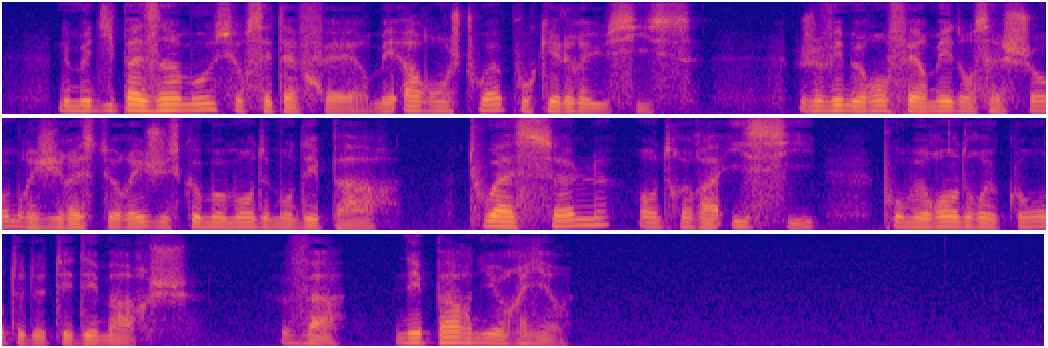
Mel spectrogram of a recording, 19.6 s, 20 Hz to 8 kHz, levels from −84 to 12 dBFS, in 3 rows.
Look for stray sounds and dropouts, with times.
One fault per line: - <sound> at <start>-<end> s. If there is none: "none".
none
